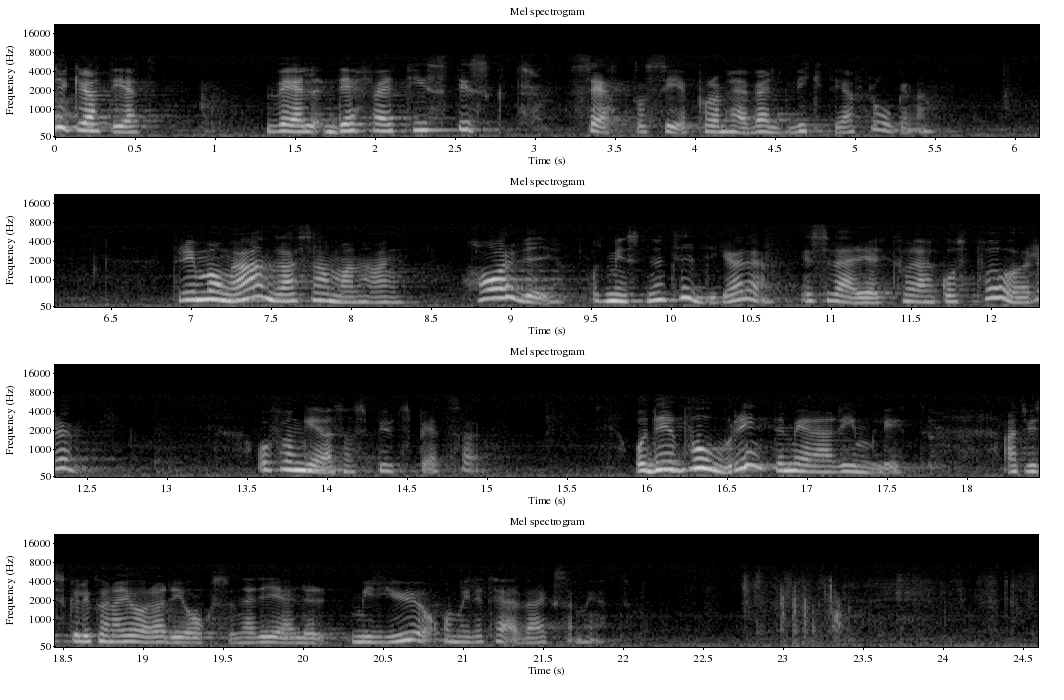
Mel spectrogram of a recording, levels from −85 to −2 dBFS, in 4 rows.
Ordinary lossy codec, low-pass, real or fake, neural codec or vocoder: none; none; real; none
